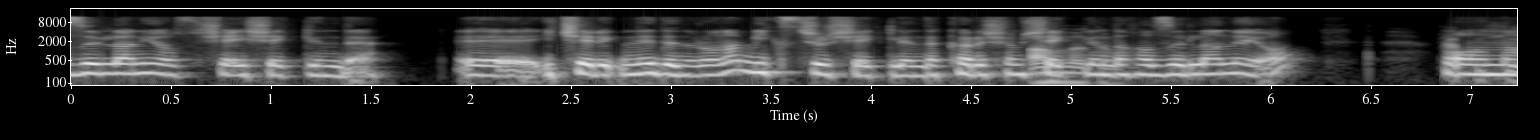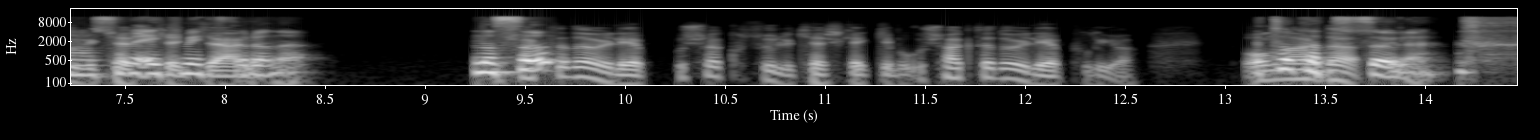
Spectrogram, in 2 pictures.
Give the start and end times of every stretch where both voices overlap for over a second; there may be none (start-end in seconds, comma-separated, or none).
6.9-8.2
